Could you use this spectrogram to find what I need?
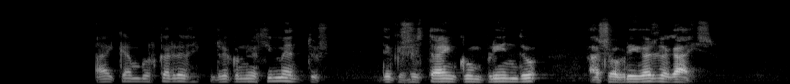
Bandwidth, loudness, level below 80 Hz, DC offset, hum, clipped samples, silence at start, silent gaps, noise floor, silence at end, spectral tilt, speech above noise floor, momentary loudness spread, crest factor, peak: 9.2 kHz; -27 LUFS; -82 dBFS; under 0.1%; none; under 0.1%; 0.95 s; none; -76 dBFS; 0.8 s; -6 dB/octave; 50 dB; 14 LU; 22 dB; -6 dBFS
